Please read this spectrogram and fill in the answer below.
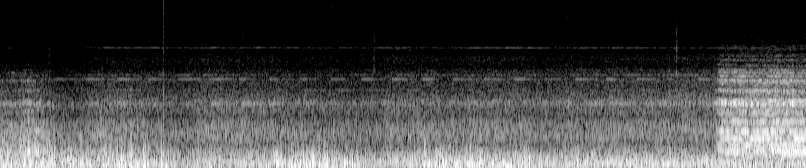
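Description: Steady low rumble from a Union Pacific freight train and its diesel locomotives. About nine seconds in, the approaching locomotive's air horn starts sounding, a chord of several steady notes, louder than the rumble.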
